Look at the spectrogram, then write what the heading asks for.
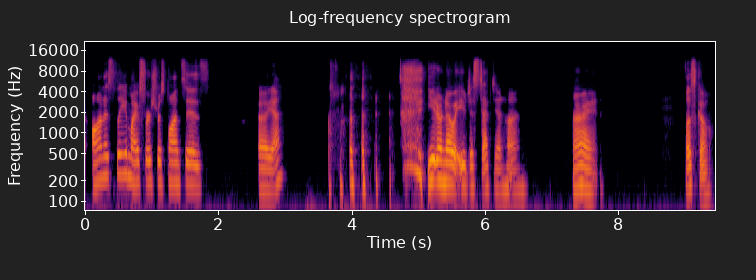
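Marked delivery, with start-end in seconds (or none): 2.6-9.4 lightly acted low, cool comeback; mock cocky challenge. Podcaster acting out a reply to a texter, low mock challenge. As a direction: lower your voice for a mock challenge.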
